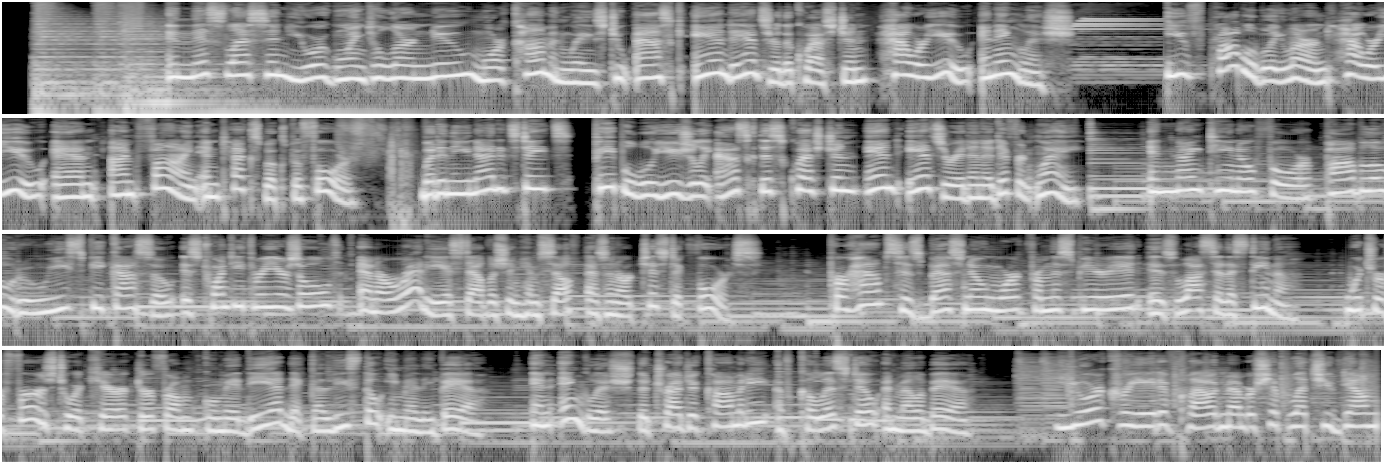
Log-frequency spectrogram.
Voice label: Narration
